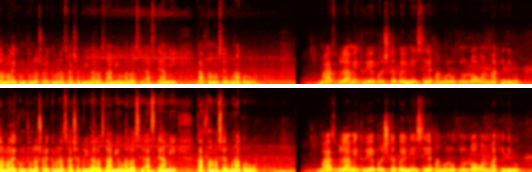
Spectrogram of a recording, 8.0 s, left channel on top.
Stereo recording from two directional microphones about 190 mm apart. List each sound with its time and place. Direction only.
0.0 s speech: 40° right (ahead or behind)
4.8 s speech: 15° right (ahead or behind)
